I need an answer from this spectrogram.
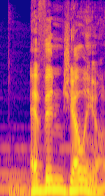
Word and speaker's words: Evangelion: j e l l y e o n Evangelion I'm saying it correctly that's their name bulb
